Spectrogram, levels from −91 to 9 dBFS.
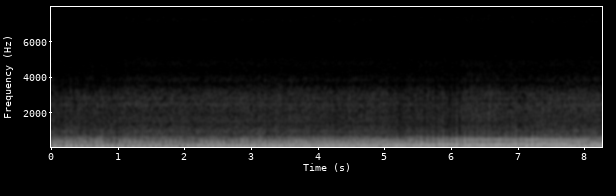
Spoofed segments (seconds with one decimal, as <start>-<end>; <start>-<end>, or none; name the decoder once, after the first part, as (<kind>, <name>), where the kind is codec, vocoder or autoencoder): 0.0-1.0 (vocoder, WaveNeXt); 5.4-7.3

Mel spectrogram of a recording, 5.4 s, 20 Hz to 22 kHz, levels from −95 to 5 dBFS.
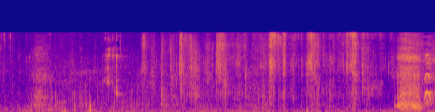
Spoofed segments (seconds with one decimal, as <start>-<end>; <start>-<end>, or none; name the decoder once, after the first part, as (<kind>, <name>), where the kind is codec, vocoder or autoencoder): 2.9-5.0 (vocoder, WaveNeXt)

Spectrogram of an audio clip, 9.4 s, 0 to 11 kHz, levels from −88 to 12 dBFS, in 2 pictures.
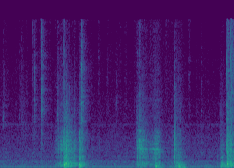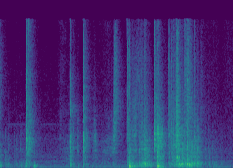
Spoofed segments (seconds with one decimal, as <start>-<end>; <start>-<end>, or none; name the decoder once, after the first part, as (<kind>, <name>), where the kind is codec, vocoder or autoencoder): none

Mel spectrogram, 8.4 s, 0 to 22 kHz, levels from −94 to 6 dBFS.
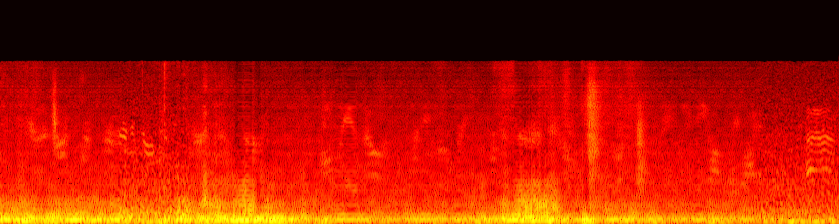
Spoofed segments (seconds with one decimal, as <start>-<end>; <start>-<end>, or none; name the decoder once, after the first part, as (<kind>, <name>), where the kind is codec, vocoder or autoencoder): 0.0-1.2 (vocoder, WaveNeXt); 1.9-7.6

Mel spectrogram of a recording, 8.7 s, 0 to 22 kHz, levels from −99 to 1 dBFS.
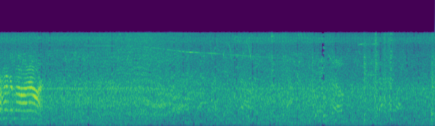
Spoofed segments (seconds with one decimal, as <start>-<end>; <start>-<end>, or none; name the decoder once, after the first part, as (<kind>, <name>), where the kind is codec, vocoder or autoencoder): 1.2-2.7 (vocoder, WaveNeXt)

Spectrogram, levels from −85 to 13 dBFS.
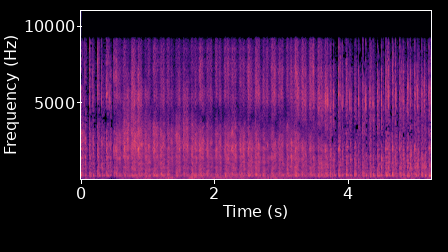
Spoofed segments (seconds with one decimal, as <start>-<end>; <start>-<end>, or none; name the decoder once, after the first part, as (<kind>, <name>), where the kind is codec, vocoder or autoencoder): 0.5-3.7 (vocoder, WaveNeXt)

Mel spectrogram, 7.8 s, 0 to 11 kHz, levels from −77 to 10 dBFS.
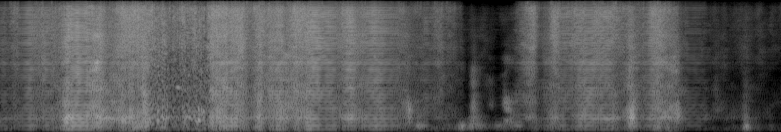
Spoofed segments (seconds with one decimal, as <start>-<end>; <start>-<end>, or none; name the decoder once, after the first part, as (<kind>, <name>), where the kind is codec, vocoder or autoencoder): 0.0-1.5 (vocoder, WaveNeXt); 2.1-7.8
